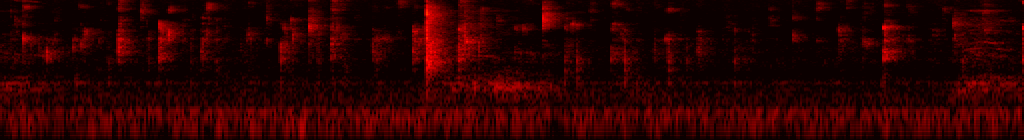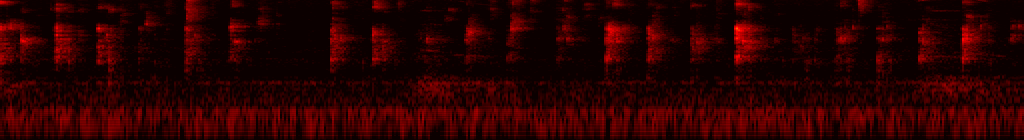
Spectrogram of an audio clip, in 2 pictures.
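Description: A cat lapping and eating wet cat food thinned with water into a runny paste: irregular short wet clicks and smacks several times a second, a few louder ones.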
